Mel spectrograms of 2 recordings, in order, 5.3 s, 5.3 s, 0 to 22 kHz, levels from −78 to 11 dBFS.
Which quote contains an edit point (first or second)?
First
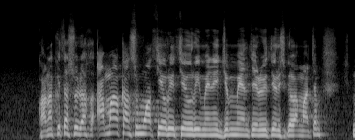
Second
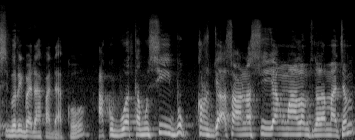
second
